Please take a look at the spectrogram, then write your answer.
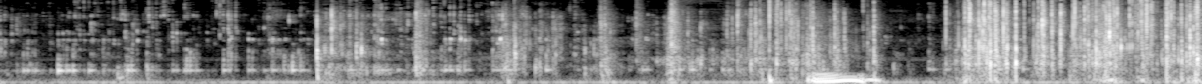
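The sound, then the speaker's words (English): Pickle juice being poured close up, a wet, trickling splash with crinkly bursts that swells into a steady, louder gush for the last second or so. No one speaks. “I have so much pickle juice that I also have to pour out.”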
